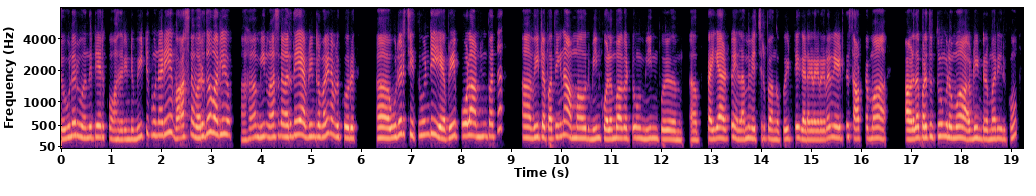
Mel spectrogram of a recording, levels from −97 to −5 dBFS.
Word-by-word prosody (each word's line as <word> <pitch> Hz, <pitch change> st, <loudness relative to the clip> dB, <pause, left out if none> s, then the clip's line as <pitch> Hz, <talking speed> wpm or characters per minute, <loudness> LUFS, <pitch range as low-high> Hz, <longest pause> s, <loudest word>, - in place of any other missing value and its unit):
உணர்வு 270 Hz, 0 st, 0 dB
வந்துட்டே 235 Hz, +2 st, -1 dB
இருக்கும். 230 Hz, -4 st, -6 dB
அது 195 Hz, 0 st, -3 dB
2 200 Hz, 0 st, -2 dB
வீட்டுக்கு 275 Hz, +5 st, -5 dB
முன்னாடியே 280 Hz, +5 st, 0 dB
வாசனை 245 Hz, +5 st, 0 dB
வருதோ, 260 Hz, +9 st, +2 dB
வரலையோ, 305 Hz, 0 st, +1 dB, 0.3 s
ஆஹா! 215 Hz, +5 st, -5 dB
மீன் 255 Hz, +1 st, -2 dB
வாசனை 255 Hz, +2 st, -2 dB
வருதே 260 Hz, +4 st, +1 dB
அப்படின்ற 255 Hz, 0 st, 0 dB
மாரி 270 Hz, +5 st, +1 dB
நம்மளுக்கு 245 Hz, -4 st, -1 dB
ஒரு 220 Hz, -, +4 dB, 0.5 s
அ -, -, +5 dB, 0.3 s
உணர்ச்சி 300 Hz, +3 st, 0 dB
தூண்டி, 300 Hz, +2 st, -1 dB, 0.2 s
அப்படியே 230 Hz, +6 st, +1 dB
போலாம் 275 Hz, +1 st, +4 dB
அப்படின்னு 255 Hz, +1 st, -2 dB
பார்த்தா, 260 Hz, +12 st, -3 dB, 0.5 s
அ -, -, +2 dB, 0.2 s
வீட்ல 240 Hz, 0 st, +2 dB
பார்த்தீங்கன்னா, 245 Hz, +7 st, 0 dB
அம்மா 225 Hz, 0 st, +1 dB
ஒரு 210 Hz, -1 st, -2 dB
மீன் 220 Hz, +2 st, 0 dB
குழம்பு 205 Hz, +2 st, +3 dB
ஆகட்டும், 220 Hz, +1 st, -1 dB
மீன் 220 Hz, +1 st, -1 dB
பொ 200 Hz, -, 0 dB, 0.6 s
அ -, -, -2 dB, 0.2 s
ஃப்ரையாகட்டும் 215 Hz, +2 st, +1 dB
எல்லாமே 195 Hz, +3 st, -1 dB
வச்சிருப்பாங்க. 210 Hz, -3 st, -3 dB
போயிட்டு 205 Hz, +2 st, -2 dB
கடகடகடன்னு 190 Hz, +5 st, 0 dB
எடுத்து 235 Hz, +2 st, -6 dB
சாப்பிட்டோமா, 215 Hz, +1 st, -1 dB, 0.6 s
அவ்வளோதான் 210 Hz, +4 st, +4 dB
படுத்து 235 Hz, +2 st, +3 dB
தூங்குனோமா, 235 Hz, -3 st, +2 dB
அப்படின்ற 205 Hz, 0 st, 0 dB
மாரி 210 Hz, +1 st, -1 dB
இருக்கும். 220 Hz, +8 st, -6 dB
230 Hz, 155 wpm, -23 LUFS, 210-260 Hz, 0.6 s, அ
